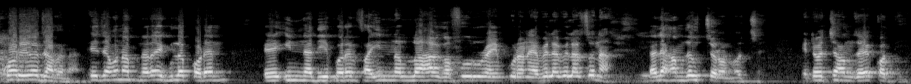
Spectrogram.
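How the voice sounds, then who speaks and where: A man teaching Arabic grammar in a classroom, explaining patiently in colloquial speech and quizzing his students with constant questions. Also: sits high. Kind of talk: classroom lecture with call-and-response. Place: classroom with students seated in front.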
